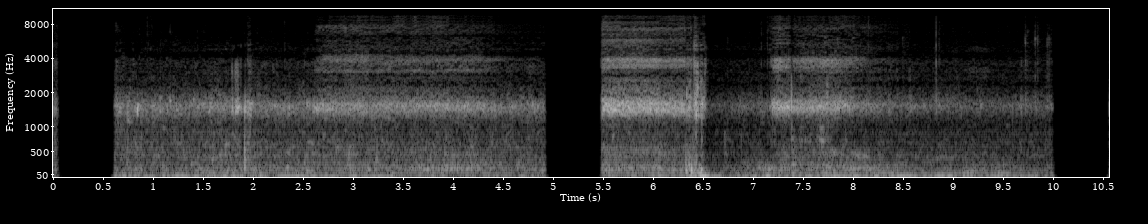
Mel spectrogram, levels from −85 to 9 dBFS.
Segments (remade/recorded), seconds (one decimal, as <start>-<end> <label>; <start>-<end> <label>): 0.0-1.5 recorded; 1.5-2.2 remade; 2.2-3.4 recorded; 3.4-7.2 remade; 7.2-10.6 recorded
